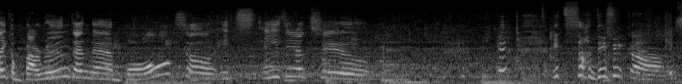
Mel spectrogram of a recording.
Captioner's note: chuckling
